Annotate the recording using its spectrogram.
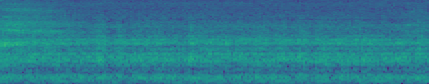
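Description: Steady low rumble with a faint, steady high tone over it.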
